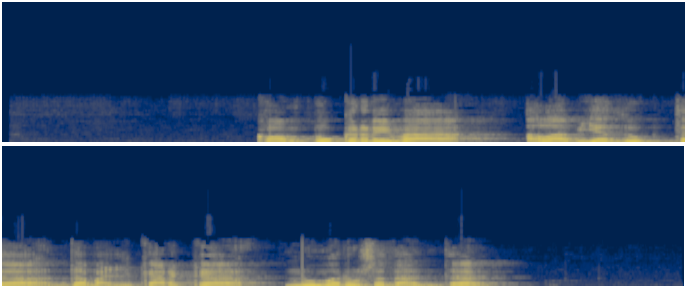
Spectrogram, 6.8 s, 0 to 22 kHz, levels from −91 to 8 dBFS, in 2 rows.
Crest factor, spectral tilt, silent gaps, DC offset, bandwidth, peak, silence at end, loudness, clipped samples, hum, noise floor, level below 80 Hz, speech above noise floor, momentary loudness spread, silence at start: 14 dB; -7 dB/octave; none; under 0.1%; 7.4 kHz; 0 dBFS; 0.95 s; -14 LUFS; under 0.1%; none; -67 dBFS; -54 dBFS; 54 dB; 7 LU; 1.3 s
